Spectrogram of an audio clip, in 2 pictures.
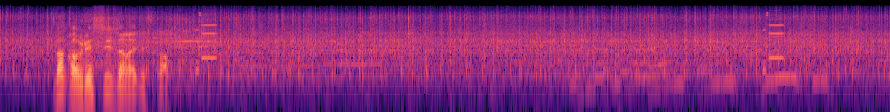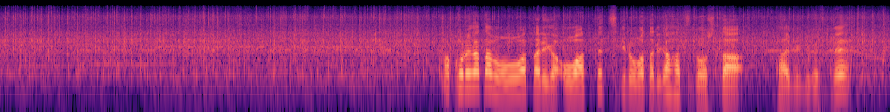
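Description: A pachinko machine plays electronic chimes and music.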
